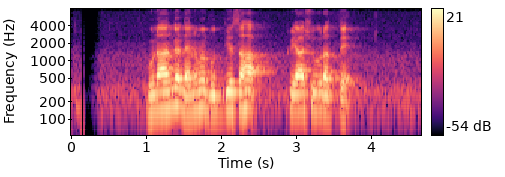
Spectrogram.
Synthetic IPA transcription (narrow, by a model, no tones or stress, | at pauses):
ɡunaːŋɡəd̪ænuməbud̪ːijəsaɦakrijaːʃuːɾat̪ːe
